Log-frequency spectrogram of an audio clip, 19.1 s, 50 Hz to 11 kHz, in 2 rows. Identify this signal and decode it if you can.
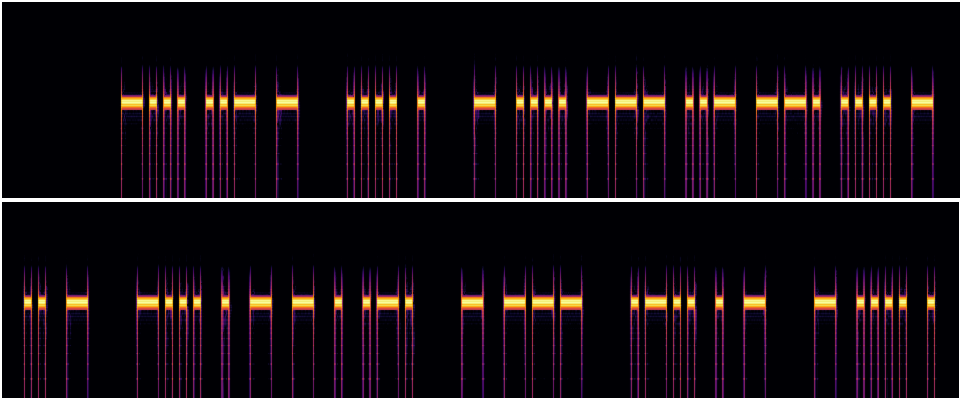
Morse code, heard as a keyed tone, about 17 wpm, 700 Hz. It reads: BUT HE THOUGHT IT BETTER TO LET THE
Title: Sentences from Top 1400 Words 17wpm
